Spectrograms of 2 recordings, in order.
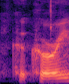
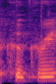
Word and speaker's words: kukri: shape more like a kukuri style blade I guess or kukri however you want to pronounce that this is a 65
